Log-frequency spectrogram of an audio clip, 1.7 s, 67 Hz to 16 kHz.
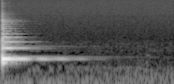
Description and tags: violin pizz vib F3
violin pizzicato vibrato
